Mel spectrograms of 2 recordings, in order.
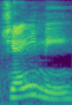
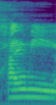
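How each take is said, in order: First: The name sounds like JAY-mee. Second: The name sounds like HY-may. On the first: The speaker calls it wrong. "I read it in the book as Jamie" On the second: The speaker calls it right. "No, it's Jaime"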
